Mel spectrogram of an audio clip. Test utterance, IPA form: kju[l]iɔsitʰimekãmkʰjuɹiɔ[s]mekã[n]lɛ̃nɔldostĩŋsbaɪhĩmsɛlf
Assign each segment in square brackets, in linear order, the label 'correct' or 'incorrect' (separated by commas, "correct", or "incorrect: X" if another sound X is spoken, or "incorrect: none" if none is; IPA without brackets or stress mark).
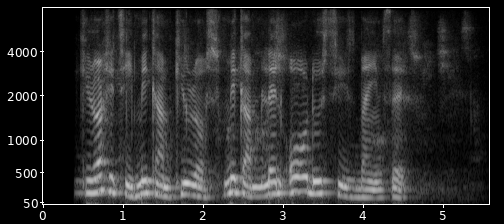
incorrect: ɹ, correct, incorrect: m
